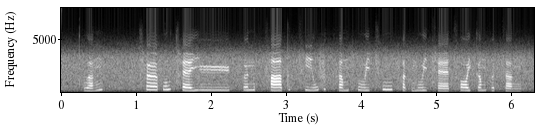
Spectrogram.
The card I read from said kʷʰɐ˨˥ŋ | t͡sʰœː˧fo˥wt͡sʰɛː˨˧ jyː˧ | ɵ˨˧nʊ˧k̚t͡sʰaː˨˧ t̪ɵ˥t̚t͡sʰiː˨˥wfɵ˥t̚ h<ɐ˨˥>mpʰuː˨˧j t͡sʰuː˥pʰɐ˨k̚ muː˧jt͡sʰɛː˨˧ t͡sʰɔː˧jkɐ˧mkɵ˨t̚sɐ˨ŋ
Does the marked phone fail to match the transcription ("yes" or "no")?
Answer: no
